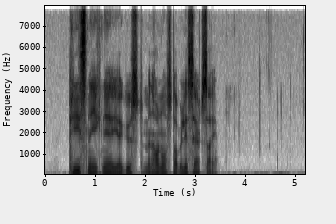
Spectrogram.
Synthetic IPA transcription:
pʰɾiːsn̩əjɪkneːiːɑʉɡʉst̪mɛnhɑːɳoːst̪ɑbɪlɪseːʈsæ̰ɪ

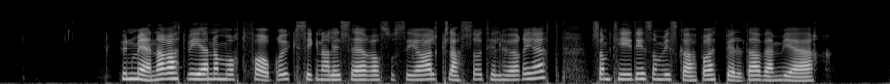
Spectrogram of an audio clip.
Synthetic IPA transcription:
hʉnmeːnəʁɑt̪ʋiːjɛnɔmʋɔʁt̪fɔʁbʁʉːksɪɡnɑlɪseːʁəʁsʊsɪɑːlkʰlɑsəoːt̪ʰɪlhøːʁɪheːt̪sɑmt̪ʰiːd̪ɪsɔmʋiːskɑːpəʁɛt̪̚bɪld̪əɑːʋɛmʋiːæːʁ

